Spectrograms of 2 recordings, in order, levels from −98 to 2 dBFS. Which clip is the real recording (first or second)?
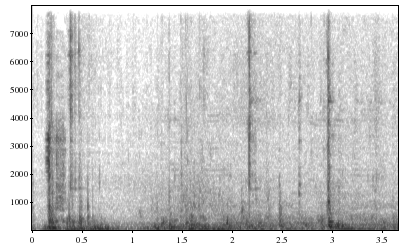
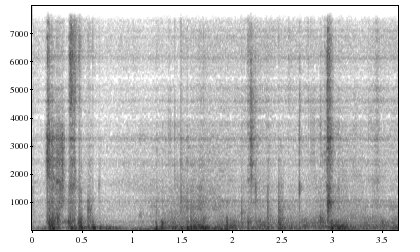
first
